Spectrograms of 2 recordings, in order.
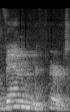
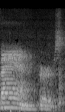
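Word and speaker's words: vänner: And so the Swedish A in banner right here is pronounced in English as a short E, as in 10. So it's Venners, not Vanners.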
